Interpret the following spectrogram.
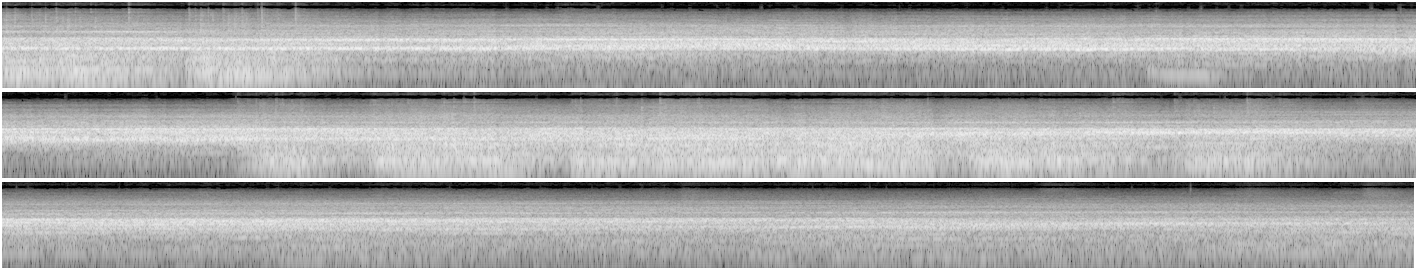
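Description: Laptop-generated electronic sound-art piece played over four loudspeakers: a dense, sustained noisy drone with steady held tones, low rumbling swells through the middle, slowly fading near the end.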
